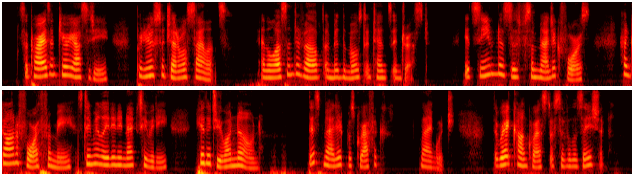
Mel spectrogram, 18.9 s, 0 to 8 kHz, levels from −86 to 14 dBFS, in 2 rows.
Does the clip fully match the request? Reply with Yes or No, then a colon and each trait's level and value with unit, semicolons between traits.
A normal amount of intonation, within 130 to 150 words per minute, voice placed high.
Yes: average, 4.6 semitones; slow, 135 wpm; high, 215 Hz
